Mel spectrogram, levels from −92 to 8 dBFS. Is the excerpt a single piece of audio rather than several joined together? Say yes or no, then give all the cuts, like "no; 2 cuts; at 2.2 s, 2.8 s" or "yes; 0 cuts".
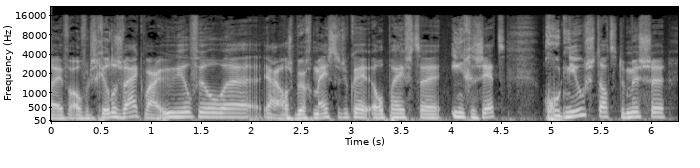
yes; 0 cuts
